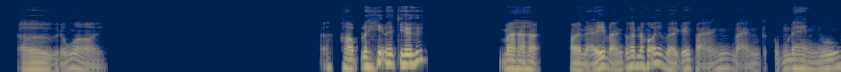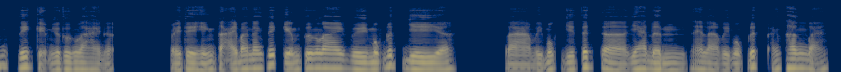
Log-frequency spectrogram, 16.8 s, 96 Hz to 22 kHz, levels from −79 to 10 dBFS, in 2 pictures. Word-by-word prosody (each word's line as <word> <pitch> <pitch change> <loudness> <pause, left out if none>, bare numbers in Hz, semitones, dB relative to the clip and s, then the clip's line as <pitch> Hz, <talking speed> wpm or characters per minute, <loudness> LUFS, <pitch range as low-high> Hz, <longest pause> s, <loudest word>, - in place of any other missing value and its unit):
Ừ, 100 -2 0
đúng 105 +8 -3
rồi. 85 -11 -3 2.1
Ơ, 140 - -9
hợp 125 -3 +5
lý 155 +7 +7
đó 195 - +8
chứ, 180 +4 +9 0.8
mà 115 -4 +4 0.3
hồi 100 0 +3
nãy 90 -1 +5
bạn 95 +2 0
có 155 +7 +3
nói 170 +4 +3
về - - 0
cái 120 - +1
khoản 105 +11 -5
bạn 80 +2 -6
cũng 115 - -5
đang 115 -5 -1
muốn 130 +8 -1
tiết 145 +2 -1
kiệm - - -7
cho 105 - 0
tương 105 -1 -1
lai 100 -3 -3
nữa. 90 +2 -8 0.6
Vậy 95 - -3
thì 100 -1 0
hiện 95 +3 -2
tại 95 0 -3
bạn 115 +3 -1
đang 125 0 -1
tiết 175 +5 -2
kiệm 100 +2 -2
tương 135 +3 +1
lai 130 -1 0
vì 105 -3 0
mục 105 +3 0
đích 165 0 -1
gì 105 -2 +1
vậy? 100 +1 -1 0.5
Là 85 -1 -4
vì 90 +2 -5
mục 110 +4 -2
di 105 +1 -4
tích, 150 +7 +1
ờ, 100 -6 -1
gia 110 +5 -2
đình 100 -2 -3
hay 105 - -6
là 95 -3 -4
vì 90 0 -5
mục 95 -1 -5
đích 155 - +1
bản 115 - -8
thân 130 -1 -1
bạn? 105 +2 -5
105 Hz, 205 wpm, -23 LUFS, 95-130 Hz, 2.1 s, chứ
